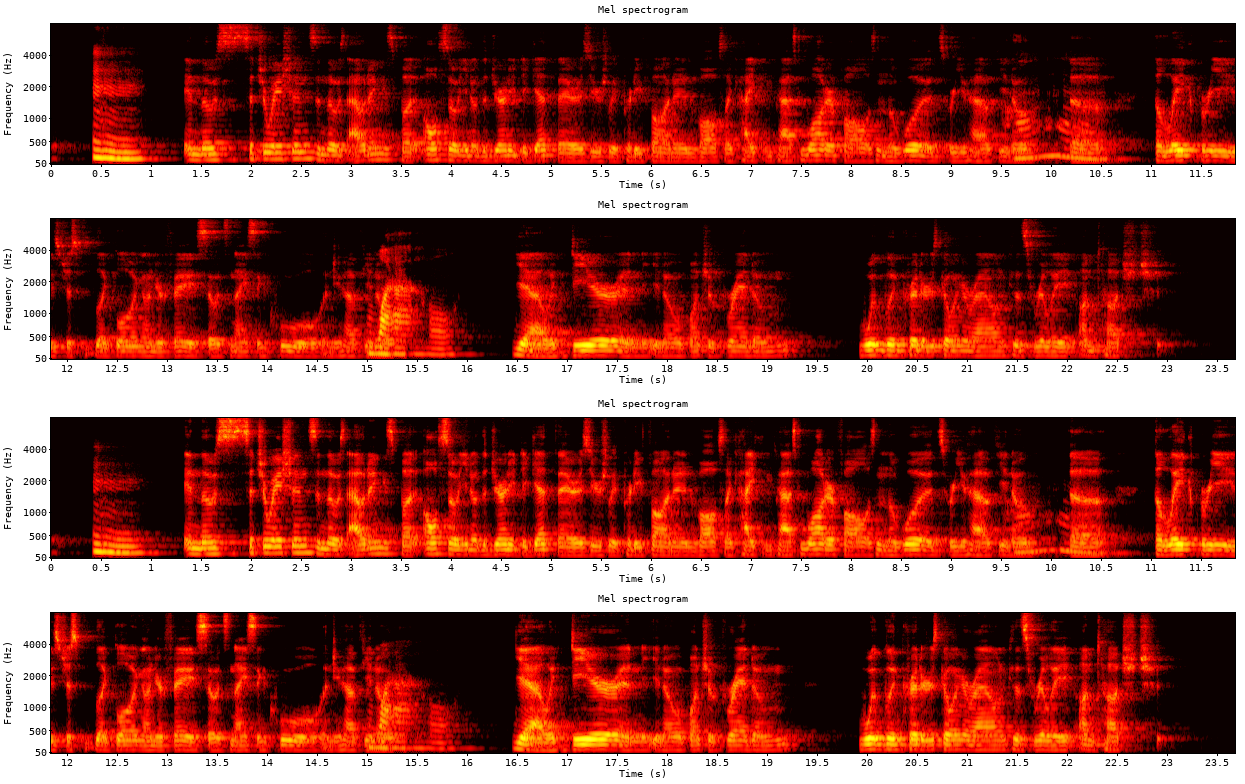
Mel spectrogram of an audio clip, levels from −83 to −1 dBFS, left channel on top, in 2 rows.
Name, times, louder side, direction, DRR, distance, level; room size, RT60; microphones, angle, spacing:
voice 1, 0.4-0.9 9.6-10.6 15.0-15.9, left 4 dB, 65° left, 12 dB, 0.6 m, -34 dB
voice 2, 1.3-9.8 10.2-10.6 11.0-15.3 16.5-19.2 19.9-23.0, right 3 dB, 80° right, 8 dB, 0.8 m, -33 dB
28.5 x 10.0 x 2.4 m, 1.0 s
head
